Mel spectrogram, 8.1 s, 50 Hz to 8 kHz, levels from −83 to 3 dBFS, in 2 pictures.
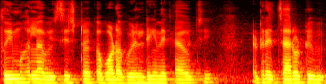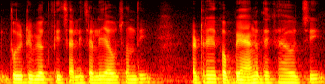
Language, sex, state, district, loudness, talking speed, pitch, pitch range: Odia, male, Odisha, Nuapada, -15 LUFS, 125 wpm, 115 Hz, 110-120 Hz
